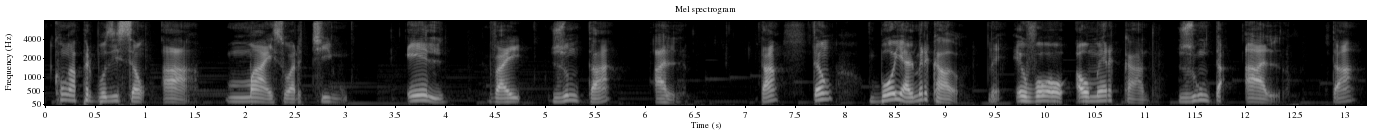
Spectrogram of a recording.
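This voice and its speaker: A native Spanish speaker teaches Spanish grammar in a casual online lesson, chatty and checking in with viewers often using "tá" and "beleza." His voice is medium-pitched, the sound lo-fi with no echo.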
